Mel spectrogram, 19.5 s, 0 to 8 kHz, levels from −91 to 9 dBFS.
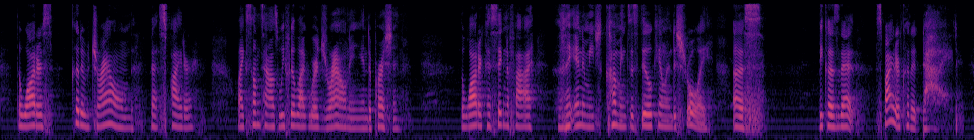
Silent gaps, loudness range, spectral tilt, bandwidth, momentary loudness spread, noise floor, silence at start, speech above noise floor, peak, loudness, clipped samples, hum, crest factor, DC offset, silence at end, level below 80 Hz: none; 3 LU; -4 dB/octave; 7.6 kHz; 15 LU; -73 dBFS; 0.35 s; 33 dB; -20 dBFS; -40 LUFS; under 0.1%; none; 20 dB; under 0.1%; 0.25 s; -80 dBFS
